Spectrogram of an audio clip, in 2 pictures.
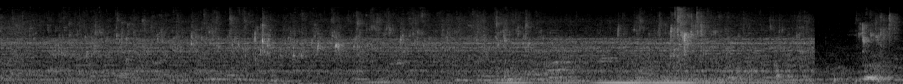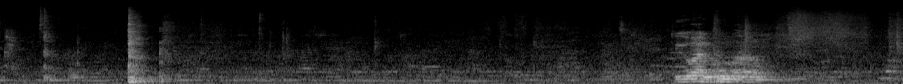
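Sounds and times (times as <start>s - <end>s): water running from a tap: 0.0s - 9.0s.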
